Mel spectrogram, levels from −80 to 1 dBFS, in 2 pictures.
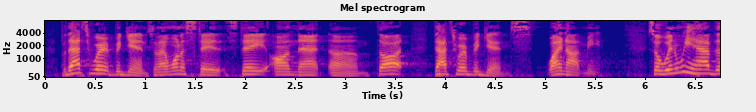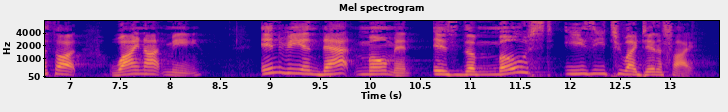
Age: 20-39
